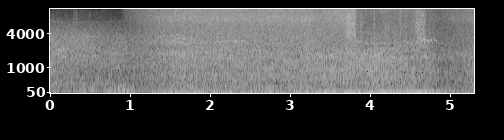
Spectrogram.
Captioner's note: wind rustling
